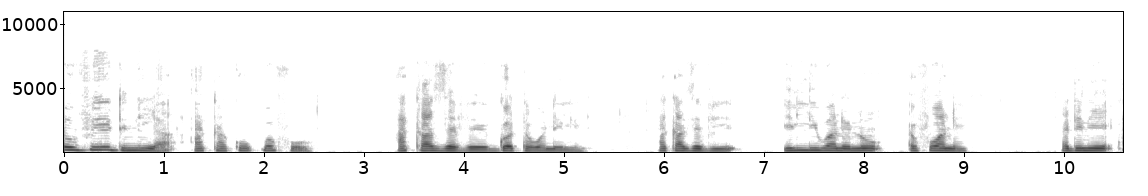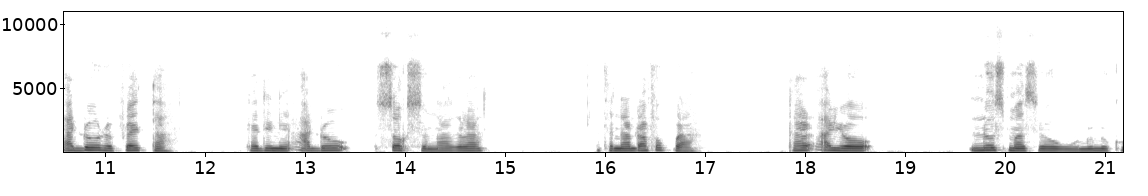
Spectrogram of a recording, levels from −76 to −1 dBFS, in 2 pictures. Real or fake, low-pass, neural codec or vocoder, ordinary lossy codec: real; 7.2 kHz; none; Opus, 16 kbps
